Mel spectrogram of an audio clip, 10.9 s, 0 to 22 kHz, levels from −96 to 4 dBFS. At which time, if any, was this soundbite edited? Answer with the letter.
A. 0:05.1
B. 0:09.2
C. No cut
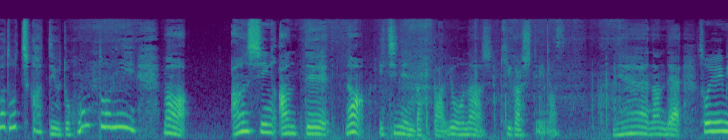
A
